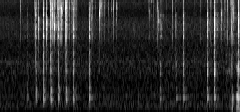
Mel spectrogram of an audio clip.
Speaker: you can definitely hear sizzling in there not a lot because I don't have a big sample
